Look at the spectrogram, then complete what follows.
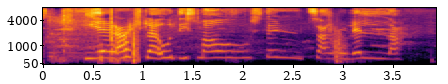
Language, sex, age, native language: Icelandic, female, 13, Icelandic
